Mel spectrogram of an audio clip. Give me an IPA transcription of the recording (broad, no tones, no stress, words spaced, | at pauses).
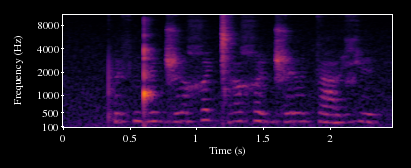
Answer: pʼɘsŋ͡ǃɛɖ͡ʐɘχe ɡ͡ǀaχe ɖ͡ʐɛə̯taə̯ʑe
